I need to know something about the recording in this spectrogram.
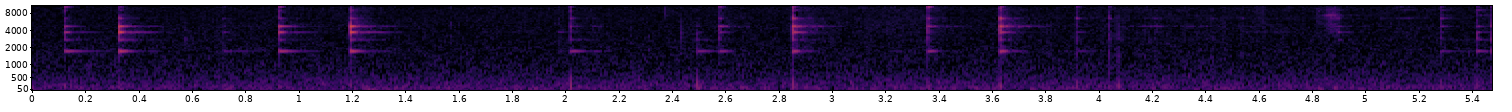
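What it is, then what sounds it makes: Glass round-bottom flask. Fingernails tap the frosted ground-glass necks and bulb of a hollow, empty, clear glass two-neck round-bottom flask held in the hand. About eleven quiet, irregular, bright glassy clinks ring around 3.8 kHz, each dying away almost at once over a faint hiss.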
